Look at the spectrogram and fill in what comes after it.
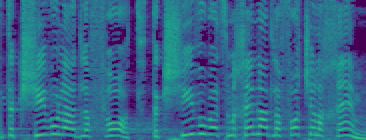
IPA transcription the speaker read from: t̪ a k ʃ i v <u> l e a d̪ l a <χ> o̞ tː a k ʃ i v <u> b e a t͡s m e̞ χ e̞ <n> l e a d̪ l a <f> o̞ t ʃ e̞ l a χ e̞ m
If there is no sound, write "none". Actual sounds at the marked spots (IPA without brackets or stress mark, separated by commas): u, f, u, m, f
